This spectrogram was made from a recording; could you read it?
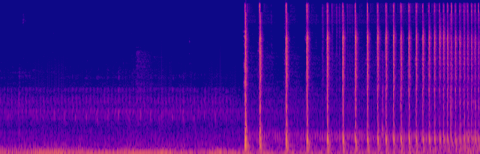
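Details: Scat Pack just after engine shut-off: sharp clicks start slowly, then speed up to several per second; owner suspects the heater box, source unclear.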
